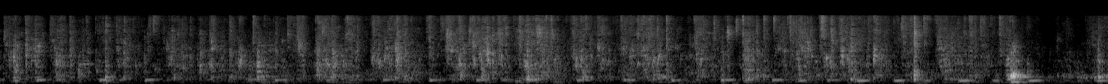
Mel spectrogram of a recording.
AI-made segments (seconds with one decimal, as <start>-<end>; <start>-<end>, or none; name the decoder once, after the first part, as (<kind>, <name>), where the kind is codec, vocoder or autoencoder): 3.5-7.5 (vocoder, BigVGAN v2)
